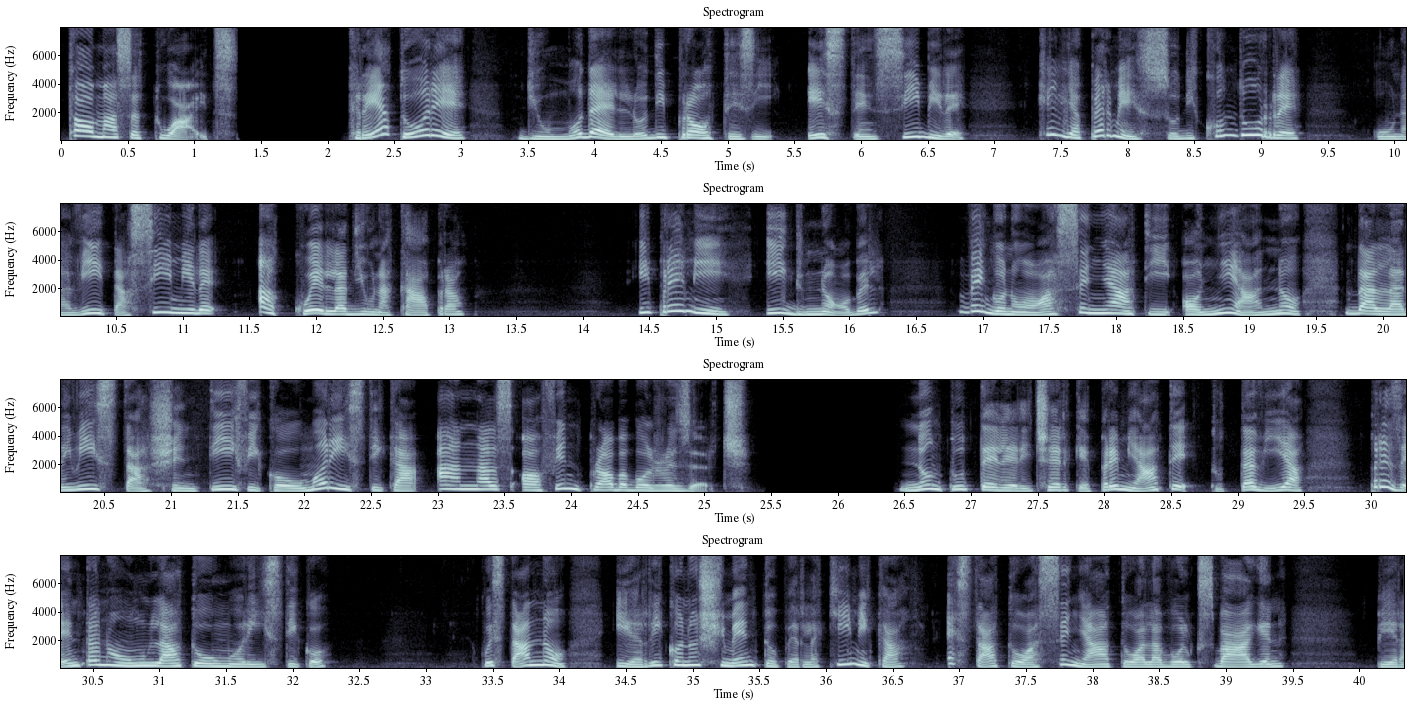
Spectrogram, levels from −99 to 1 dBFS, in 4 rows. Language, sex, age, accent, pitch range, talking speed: Italian, female, 30-49, native, 180-260 Hz, 90 wpm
